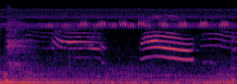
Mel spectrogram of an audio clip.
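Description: Several cats on a rural farm meow in a run of high, overlapping cries, near and fairly loud, over a faint background hum.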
